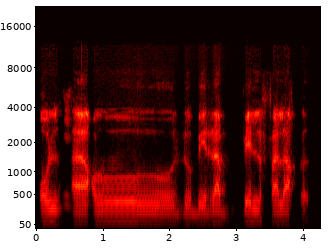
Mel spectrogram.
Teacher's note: इसमें बेटा मैं साथ साथ बता दूं आपको दोनों जगह जो लाम पर जज़म है ना आपने वो ठहर गए उस पर लंबी की आवाज को। लाम जज़म कहीं भी कुरान करीम में कहीं भी उस पर स्टे नहीं करना आवाज लंबी नहीं करनी सिर्फ एक सेकंड का उसको टच देना है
